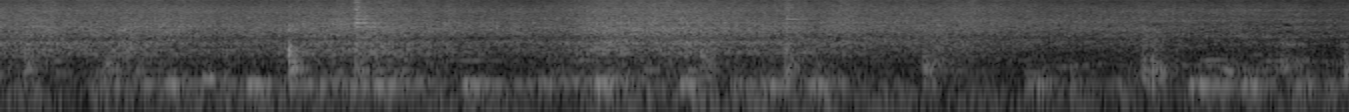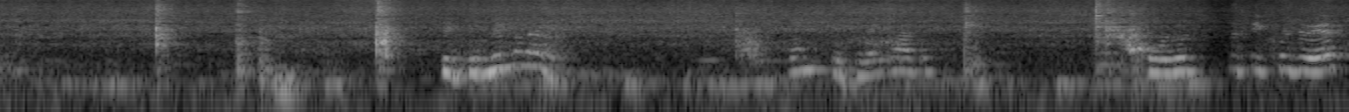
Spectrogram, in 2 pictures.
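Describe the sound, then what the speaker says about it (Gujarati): Vegetables sizzle in hot oil in a home kitchen pan during tempering, frying steadily at close range, with a spoon stirring them in scattered scrapes and clinks. "શાક વઘારી દીધું છે."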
